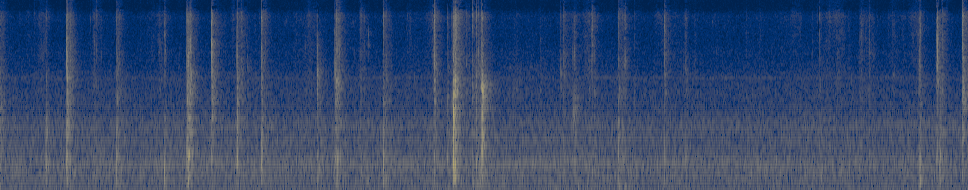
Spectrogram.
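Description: Tarot cards are shuffled and flipped in a steady run of crisp, papery riffles and snaps, close and fairly quiet, with one louder flurry partway through and no talking.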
